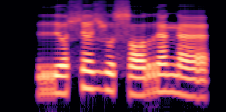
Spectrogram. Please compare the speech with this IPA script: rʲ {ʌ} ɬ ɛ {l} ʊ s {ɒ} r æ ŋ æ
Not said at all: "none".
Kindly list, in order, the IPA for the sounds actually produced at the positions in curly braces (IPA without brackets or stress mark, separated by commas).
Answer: ʌ, ɮ, ɒ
